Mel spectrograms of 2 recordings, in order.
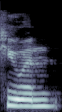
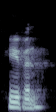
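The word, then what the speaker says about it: heuen: And finally, V is sometimes written as a U, still pronounced as a consonantal V. So if you see the word here, and you might be tempted to think it's hewn, as in to maybe chop something up, this would be pronounced as haven.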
